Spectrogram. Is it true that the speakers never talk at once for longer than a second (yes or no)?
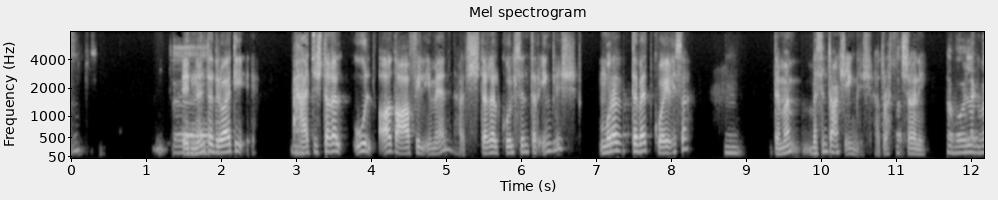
yes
